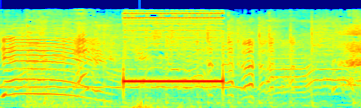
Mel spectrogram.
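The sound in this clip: A censorship bleep, one steady high-pitched tone about a second long, cuts sharply into lively Spanish-language radio talk, and the voices carry on around it.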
